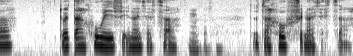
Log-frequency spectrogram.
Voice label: "hwff", Welsh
